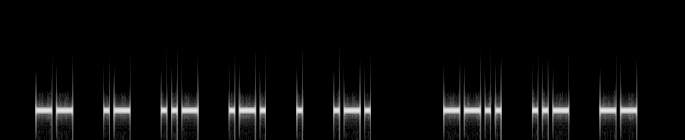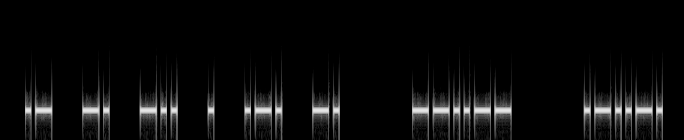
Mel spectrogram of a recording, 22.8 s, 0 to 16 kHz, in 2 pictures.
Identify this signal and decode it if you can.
Morse code, heard as a keyed tone, about 14 wpm, spaced as for 9 wpm, 680 Hz. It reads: MAURER ZUM ANDERN, "
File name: Morsekurs / Witze / Witz 16. Dezember 2025 50 F70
